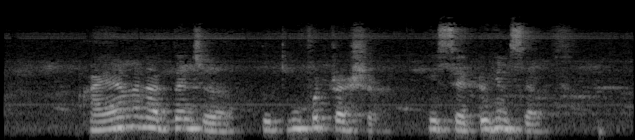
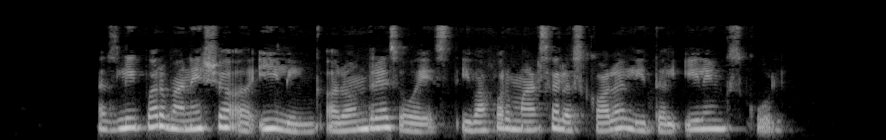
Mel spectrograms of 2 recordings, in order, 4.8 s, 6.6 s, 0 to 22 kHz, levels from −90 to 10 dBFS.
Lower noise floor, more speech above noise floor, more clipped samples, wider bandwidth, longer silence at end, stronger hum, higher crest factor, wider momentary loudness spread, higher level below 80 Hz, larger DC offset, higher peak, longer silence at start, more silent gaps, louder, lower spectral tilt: second, -53 dBFS vs under -90 dBFS; second, 24 dB vs over 68 dB; neither; about the same, 12.5 kHz vs 11.5 kHz; second, 0.15 s vs 0.8 s; neither; about the same, 16 dB vs 16 dB; first, 17 LU vs 10 LU; about the same, -72 dBFS vs -72 dBFS; neither; second, -14 dBFS vs -6 dBFS; second, 0.35 s vs 0.75 s; neither; second, -30 LUFS vs -23 LUFS; about the same, -4.5 dB/octave vs -4.5 dB/octave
